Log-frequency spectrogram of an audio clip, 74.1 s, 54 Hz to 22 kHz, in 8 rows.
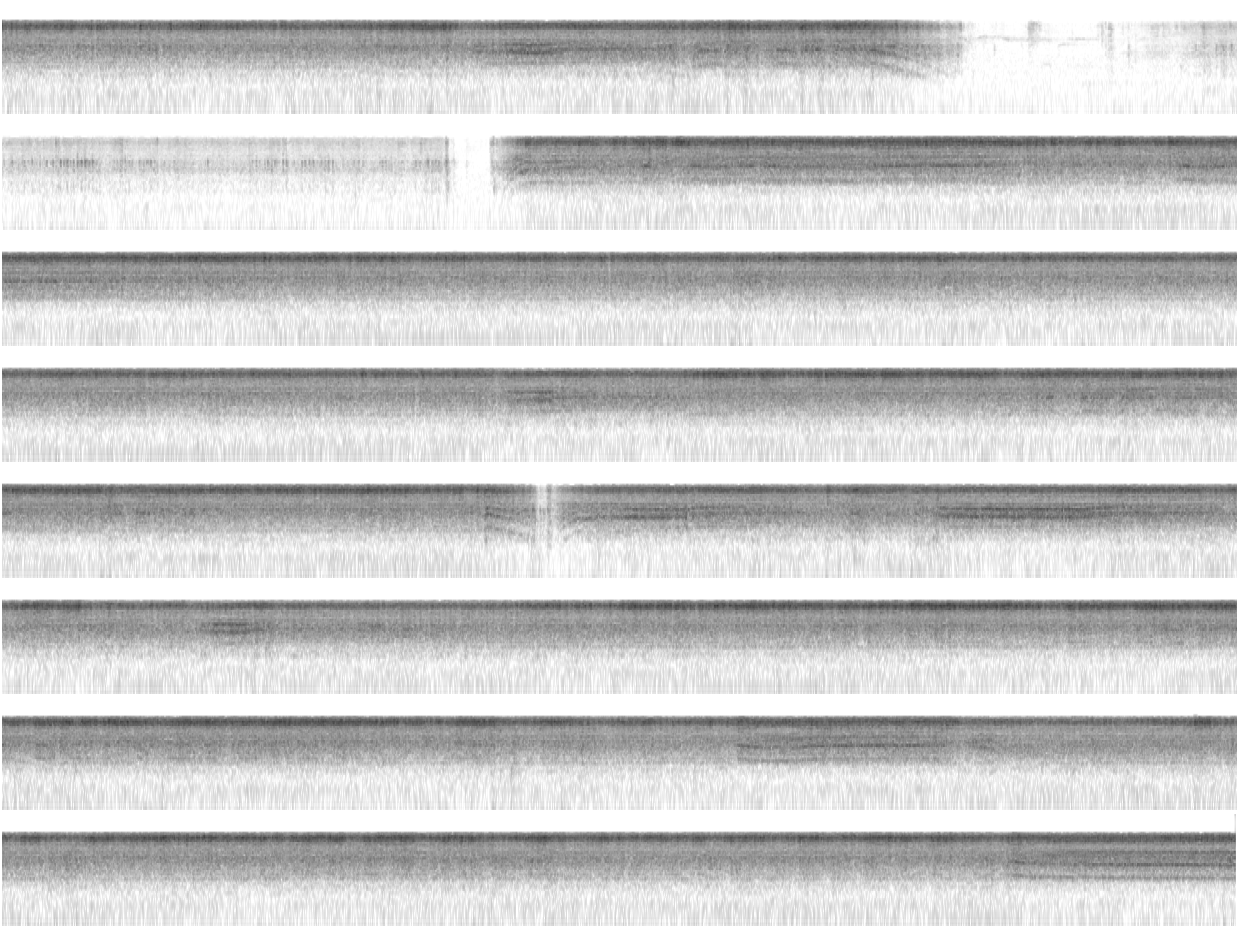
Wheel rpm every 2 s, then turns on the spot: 230, 230, 220, 90, 10, 20, 70, 220, 230, 230, 230, 230, 230, 230, 230, 230, 230, 230, 230, 230, 130, 220, 220, 230, 230, 230, 230, 230, 230, 230, 230, 230, 230, 230, 230, 230, 220.
8-12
